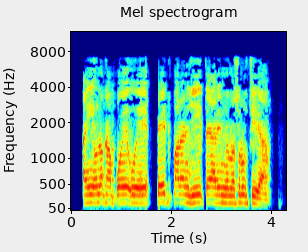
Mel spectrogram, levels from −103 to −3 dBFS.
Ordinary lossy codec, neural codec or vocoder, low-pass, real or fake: MP3, 32 kbps; none; 7.2 kHz; real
